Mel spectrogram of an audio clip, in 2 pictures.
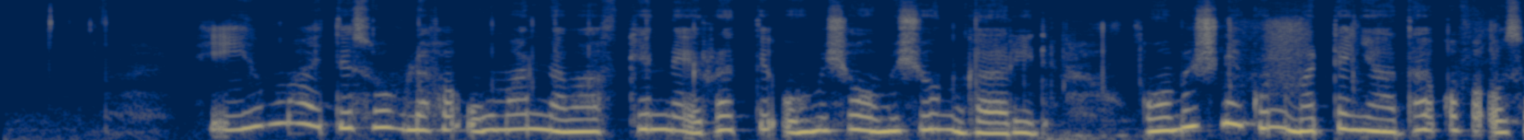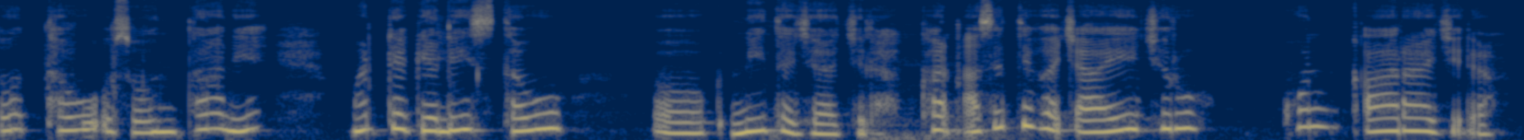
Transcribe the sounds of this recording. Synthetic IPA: hiːʊmːaːɪt̪ːɪsuːflɐfɐʔuːmaːnːɐmaːfkɛnːɐɪrːɐt̪ːɪʔoːmɪʃɐoːmɪʃuːŋɡaːɾiːᶑɐ̥ʔoːmɪʃnɪkʊnmɐd̪ːɐɲaːt̪aːkʼɔfɐʔɔsoːt̪ʰɐʔuːʔɔsoːnt̪aːnɛ | mɐd̪ːɐɡɐliːst̪ɐʔuː | nɪt̪ɐd͡ʒaːd͡ʒɪlɐkɐnɐsɪt̪ːɪfɐt͡ʃʼaːjeːd͡ʒɪɾʊ | kʊnkʼaːɾaːd͡ʒɛ̰ᶑɐ

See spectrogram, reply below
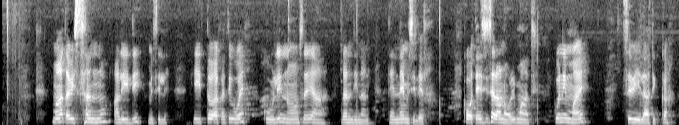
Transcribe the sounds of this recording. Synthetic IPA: maːt̪ʼɐwɪsːɐnːʊɐliːd̪ɪmɪsɪlɛ | hiːt̪ːoɐkɐt̪ɪwɔjkuːlɪnoːsɛjaː | d̪ɐnd̪ɪnɐnɪ | t̪ɛnːɛmɪsɪlet̪ɐ̥ | kʼoːt̪ʼːeːs̬ɪs̬ɛɾɐnoːɾɪmaːt̪ɪ̥ | kʊnɪmːɐj | sɪwiːlaːt̪ɪkːɐ

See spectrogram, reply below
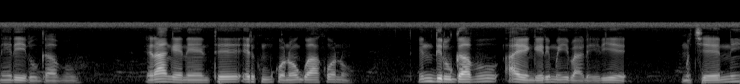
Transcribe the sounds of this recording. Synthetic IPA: neɾiɾuɡaβu | e̞ɾaŋɡe̞ne̞ːnte̞ːɾikumuko̞noːɡwaːko̞no̞ | ndiɾuɡaβua̰je̞ŋɡe̞ːɾimweiβaleːɾije | muce̞ːni

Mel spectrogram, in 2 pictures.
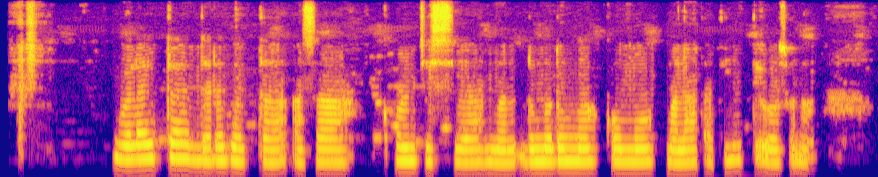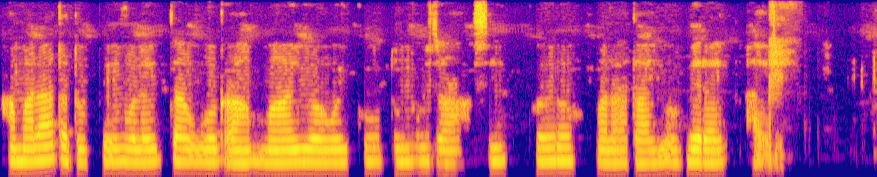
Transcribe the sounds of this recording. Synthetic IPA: wɔlɐjt̪ːɐd̪ɛɾɛt̪ɔt̪ːaɐsaː | kʰɔnt͡ʃːɪsːɪjad̪ʊmːɐd̪ʊmːɐkʼɔmːɔmɐlaːt̪ɐt̪ɪd̪̥ɛ̰ʔoːsɔnɐ | hɐmɐlaːt̪ɐt̪ʊpːɛwɔlɐjt̪ːɐwɔɡʼamaːjʊwaːwɔjkʰːɔd̪̥ʊmbʊzaːsɪ | kɔjɾɔ | mɐlaːt̪aːjɔmɛɾɐj | ʔɐ̰j̰dɛ̰

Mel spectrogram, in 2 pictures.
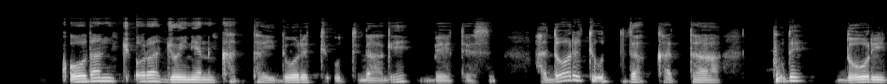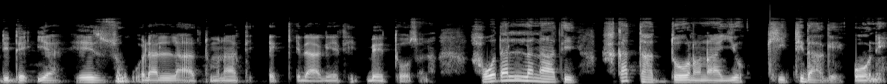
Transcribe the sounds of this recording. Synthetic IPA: kʼo̞ːd̪ɐnt͡ʃʼɔɾɐd͡ʒɔjnɪjɐnkʰɐt̪ʰːɐjd̪o̞ːɾɛt̪ːɪʔʊt̪ːɪd̪aːɡe̞ːbe̞ːt̪ːe̞ːs | hɐd̪o̞ːɾɛt̪ːɪʊt̪ːɪd̪ɐkʰɐt̪ːaː | pʰʊd̪ɛ | d̪o̞ːɾiːd̪ɪd̪ɛʔɪjahe̞ːzːʊwɔ̰d̪ɐlːɐ̰ɐ̰t̪ːʊmɐnaːt̪ɪ̥ɛkʼːɪd̪aːɡe̞ːt̪ʰɪbe̞ːt̪ːo̞̰ːsɔnɐhɐwɔd̪ɐlːɐnaːt̪ɪhɐ̥kɐt̪ːaːd̪o̞ːɾɐnaːjːɔ | kʰiːt̪ːɪd̪aːɡe̞ːo̞ːnḛː

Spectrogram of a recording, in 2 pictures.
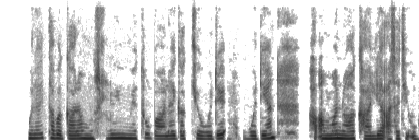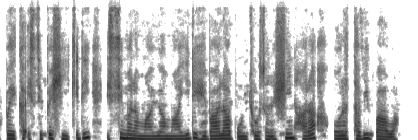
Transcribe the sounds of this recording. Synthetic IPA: wɔlɐjt̪ːɐbɐɡːaːɾɐmʊslɪmɛt̪ʰɔbaːlɐjɡɐkʰːɪjɔw | wɔd̪ɛjɐn | hɐ̰ʔɐmːɐnʊwaːkʰaːlːɪjɐ̰ʔɐsɐt̪ʰɪʔʊbːɐjkʰːɐʔɪsːɪfːɛʃiːkʼɪd̪ɪːsːɪmɐlɐmaːjʊwamaːjɪd̪ɪɦɛbaːlaːbɔnt͡ʃːo̞ːsɐnɐʃɪnhɐɾɐoːɾɐt̪ːɐbɪbaːwɐ

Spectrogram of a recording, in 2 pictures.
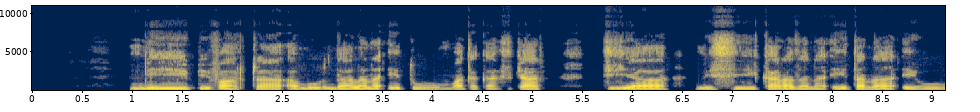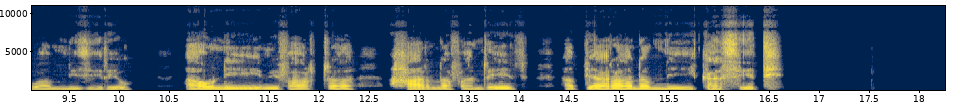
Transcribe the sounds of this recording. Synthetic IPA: nipivaɾuʈ͡ʂəa̰muɾund̪alanəʔet̪umad̪aɡaskʲaɾə̥ | d̪̥iə | misikaɾazanəʔet̪anəʔewaminiziɾew | awnimivaɾuʈ͡ʂə | haɾinəfaɳɖ͡ʐeʈ͡ʂi̥ | apiaɾanaminiɡ̥az̥et̪i̥

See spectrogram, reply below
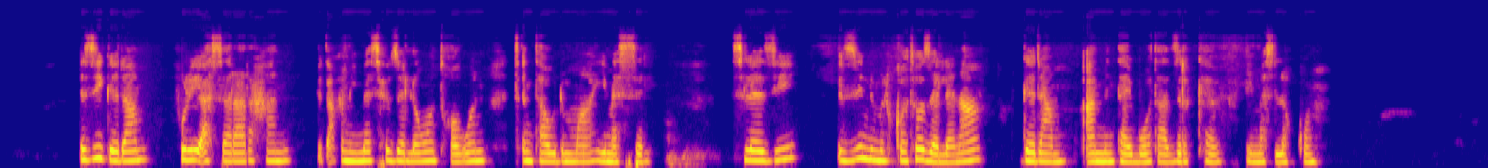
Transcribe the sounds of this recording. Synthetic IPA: ʔɨziɡɐd̪am | fɨluasːɐɾaɾħan | b̥ɨt̪ʼaʕmimɐsħɨzɐlːɐwo̞nt̪ʰɨ̥xɐwːʊnt̪ʼɨnt̪ʰawid̪ɨmːajɪmɐsɨl | sɨlɐzi | ʔɨzinɨmɨlkʰɐt̪ʰo̞zɐlːɐna | ɡɐd̪amʔaβmɨnt̪ʰajbo̞t̪ʰazɨɾɨkʰːɐβjɪmɐslɐkʰːum

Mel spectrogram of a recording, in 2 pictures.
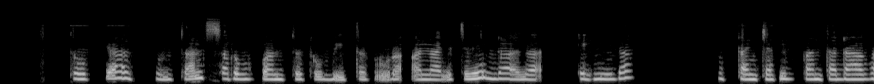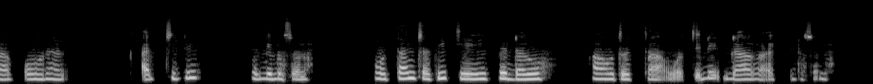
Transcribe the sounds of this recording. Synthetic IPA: ɪt̪oːpʼːɪjaːtʊnt̪ːaːnsɐlɔbbɐnt̪ɔt̪uːbḭːt̪ːɐt̪ṵːɾɐ̰ʔɐ̰naːd͡ʒɛt̪ːɪd̪ɪd̪aːɡɐ̰ | ɛhiːd̪ɐ | hɔt̪ːɐnt͡ʃːɐt̪ɪb̥ɐnt̪ɐd̪aːɡɐkʼoːɾɐn | kʼɐt͡ʃːɪd̪ɪ | hɛɡʼɪd̪ɔsɔnɐ | hɔt̪ːɐnt͡ʃːɐt̪ɪkeːhɪfːɛd̪ɐɾu | hawʊt̪ɔt̪ːa̰ːwɔ̰t̪ʼːɪd̪ɪd̪aːɡɐ̰ɛkːɪd̪ɔsɔnɐ̥

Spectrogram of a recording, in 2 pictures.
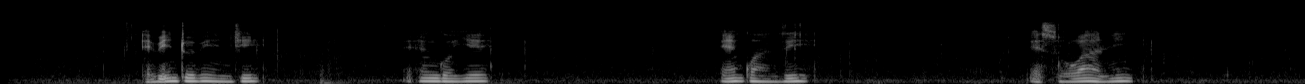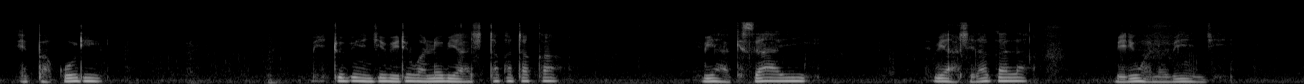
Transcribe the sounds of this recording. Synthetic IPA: e̞βiːntuβiːɲɟi | eŋɡo̞je̞ | ŋkwaːnzi | esowaːni | epːakuli | βiːntuβiːɲɟiβiɾiwano̞βjaci̥takataka | βjaci̥saːji | βjaciɾaɡala | βiɾiwano̞βiːɲɟi

